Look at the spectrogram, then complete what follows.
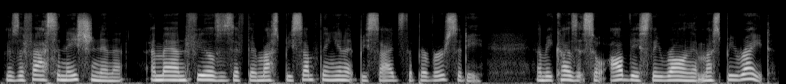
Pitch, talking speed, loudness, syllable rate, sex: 195 Hz, 220 wpm, -17 LUFS, 6.6 syllables/s, female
